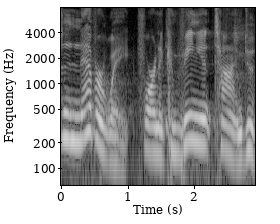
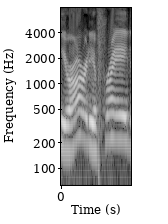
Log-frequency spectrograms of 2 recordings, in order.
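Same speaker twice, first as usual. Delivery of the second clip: ordinary talk, nothing marked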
